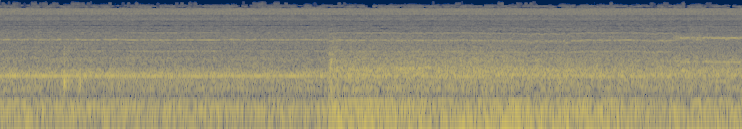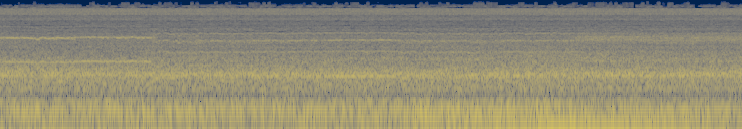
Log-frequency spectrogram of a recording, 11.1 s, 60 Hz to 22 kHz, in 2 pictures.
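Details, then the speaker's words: Amstrad CPC 464 tape deck loading: hissy data tones with jumping, wandering pitch at slow, variable speed; something slipping, suspected worn idler wheel and pinch roller rubber. "But yeah, it doesn't sound quite right. It doesn't sound healthy. It sounds like something's slipping somewhere."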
